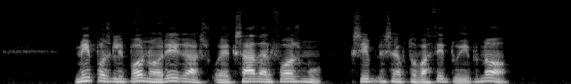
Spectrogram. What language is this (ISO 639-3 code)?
ell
